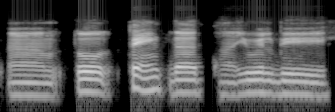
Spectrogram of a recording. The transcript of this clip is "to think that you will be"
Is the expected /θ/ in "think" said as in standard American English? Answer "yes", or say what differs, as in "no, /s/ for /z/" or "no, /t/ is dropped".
no, /t/ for /θ/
